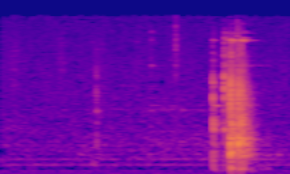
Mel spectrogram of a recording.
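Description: A quiet workbench with a few faint handling ticks, then one short metallic clink near the end as the steel hex driver is pulled from the bolt and set down beside the carbon-fibre frame.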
